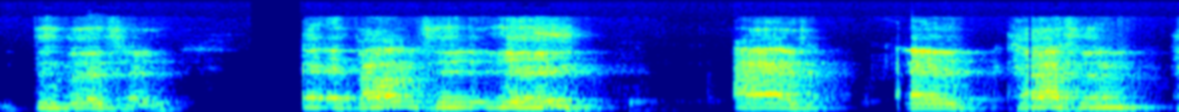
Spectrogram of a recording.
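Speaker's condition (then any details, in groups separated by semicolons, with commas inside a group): Dystonia; affects hands and speech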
